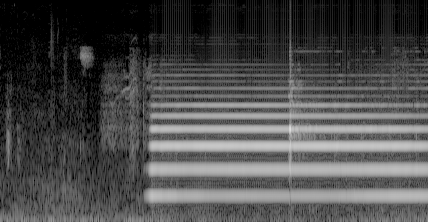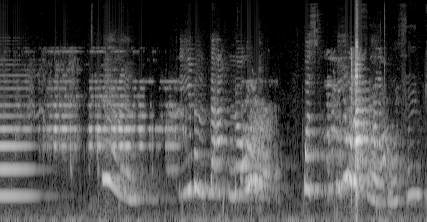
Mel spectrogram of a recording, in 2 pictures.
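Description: An oboe sounds one steady tuning A, the note that tunes the orchestra. It starts about two seconds in and is held for about four seconds. A voice then exclaims with sliding pitch.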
